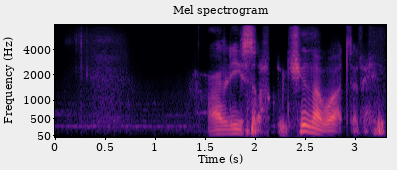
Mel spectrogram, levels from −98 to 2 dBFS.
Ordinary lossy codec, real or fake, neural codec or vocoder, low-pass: none; fake; codec, 16 kHz, 1 kbps, X-Codec, HuBERT features, trained on balanced general audio; none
